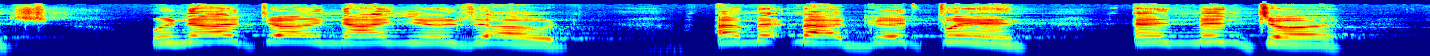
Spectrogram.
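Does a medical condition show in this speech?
Yes: cerebral palsy; born premature.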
